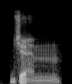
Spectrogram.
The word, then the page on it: gem: British English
